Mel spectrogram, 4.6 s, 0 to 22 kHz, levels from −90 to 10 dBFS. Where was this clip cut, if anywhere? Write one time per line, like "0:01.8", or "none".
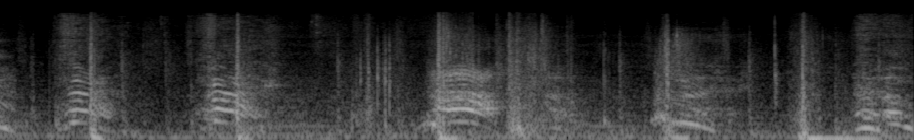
0:02.8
